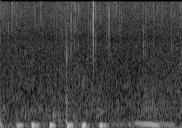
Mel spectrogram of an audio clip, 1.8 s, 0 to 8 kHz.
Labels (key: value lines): label: biophony
recorder: SoundTrap 300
